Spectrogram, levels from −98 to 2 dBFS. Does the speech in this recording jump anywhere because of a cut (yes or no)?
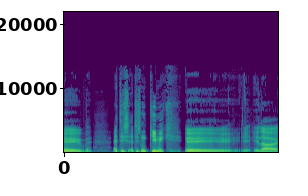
no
